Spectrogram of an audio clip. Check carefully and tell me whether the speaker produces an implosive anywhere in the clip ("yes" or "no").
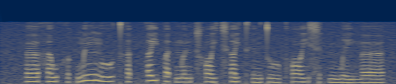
no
